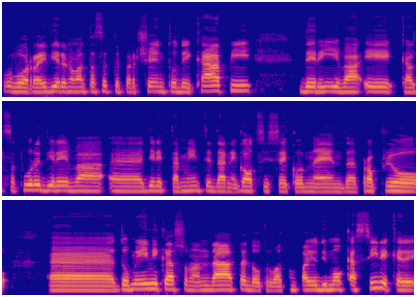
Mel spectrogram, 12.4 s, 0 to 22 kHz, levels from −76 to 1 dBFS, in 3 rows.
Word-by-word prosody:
vorrei 160 -2 0
dire 170 0 0
97% 165 0 -6
dei 155 -3 -4
capi 190 +1 +2 0.4
deriva 165 -1 +1
e 165 -1 -1
calzature 185 +5 0
deriva, 165 -2 0
ehm, 150 -1 -2
direttamente 160 0 -5
da 145 -1 0
negozi 145 +3 -2
second 140 0 -5
hand. 135 0 -1
Proprio, 155 0 0 0.4
uhm 145 0 +4 0.3
domenica 180 +3 +4
sono 170 -2 -7
andata 160 +2 +5
ed 160 - -4
ho 140 - -1
trovato 140 -1 -4
un 155 - -7
paio 160 0 0
di 165 +1 0
mocassini 165 +6 +1
che - - -1
160 Hz, 135 wpm, -25 LUFS, 150-170 Hz, 0.4 s, andata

